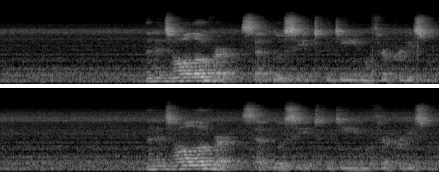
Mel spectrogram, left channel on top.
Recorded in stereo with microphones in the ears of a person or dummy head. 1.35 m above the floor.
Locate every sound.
1.4 s a man speaking: 30° left (ahead or behind), 1.3 m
